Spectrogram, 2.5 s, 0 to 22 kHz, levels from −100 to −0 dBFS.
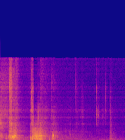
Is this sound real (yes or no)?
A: no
